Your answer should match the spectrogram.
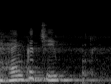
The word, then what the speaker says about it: handkerchief: The words mischief and handkerchief have the short I sound.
